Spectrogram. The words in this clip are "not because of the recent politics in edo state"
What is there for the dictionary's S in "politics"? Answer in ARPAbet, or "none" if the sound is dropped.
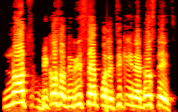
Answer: none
